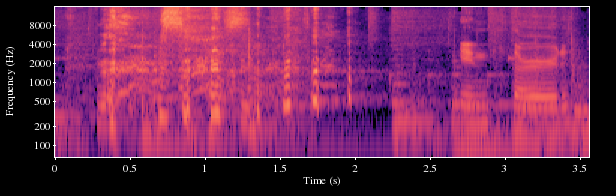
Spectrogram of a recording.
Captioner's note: laughs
